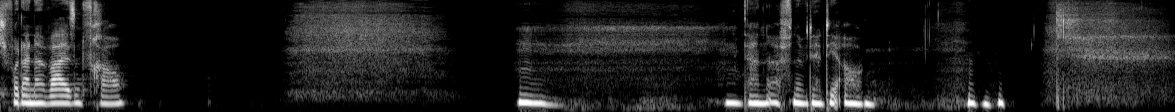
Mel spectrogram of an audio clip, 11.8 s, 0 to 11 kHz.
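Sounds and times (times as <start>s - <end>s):
speech: 0.0s - 1.3s, 5.2s - 5.8s, 7.2s - 8.9s, 9.6s - 10.8s
deep breath in and out: 2.8s - 4.8s, 5.4s - 7.2s, 10.4s - 11.7s.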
